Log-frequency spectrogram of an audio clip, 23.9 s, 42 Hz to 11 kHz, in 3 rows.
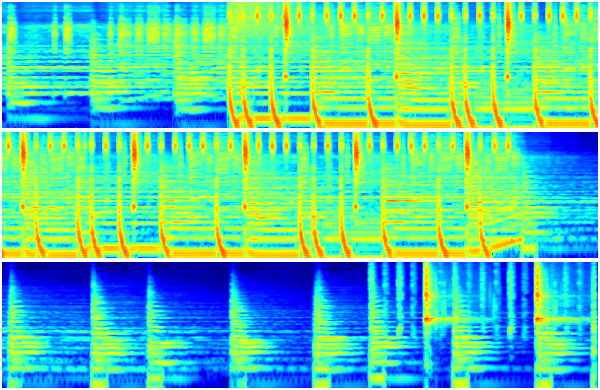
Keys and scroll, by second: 0.6-2.1 typing, 2.5 super+t, 3.0 Return, 3.3 super+t, 3.6 Return, 3.8 super+t, 4.0 Return, 5.7 super+t, 7.0 super+t, 7.9-8.8 typing, 8.9 super+-, 9.1 super+0, 10.4-12.1 typing, 12.6 Return, 12.9 super+z, 13.2 super+t, 13.4 Return, 14.3 super+-, 14.5 super+z, 15.0 super+t, 15.2 Return, 16.0 super+a, 16.3 super+d, 16.4 super+a, 17.0 super+t, 17.3 Return, 17.6-18.9 typing, 19.0 super+z, 19.6 super+-, 19.8 super+0, 20.4 alt+super+e, 20.6 BackSpace, 21.8-22.5 typing, 23.5 super+a, 23.8 super+d.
